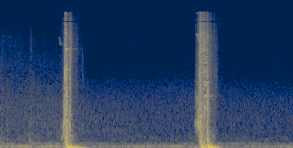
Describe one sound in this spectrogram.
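A pickaxe strikes a wooden crate with sharp thuds.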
